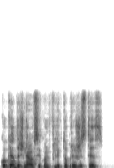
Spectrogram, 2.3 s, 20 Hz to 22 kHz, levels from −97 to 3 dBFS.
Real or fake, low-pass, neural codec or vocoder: real; 9.9 kHz; none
